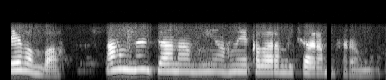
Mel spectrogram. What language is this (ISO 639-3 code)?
san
